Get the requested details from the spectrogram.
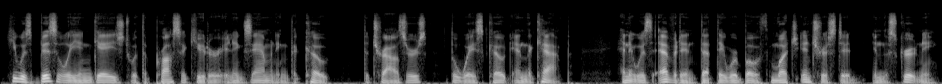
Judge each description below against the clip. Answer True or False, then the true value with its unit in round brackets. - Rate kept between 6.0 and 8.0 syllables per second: True (6.1 syllables/s)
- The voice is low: True (85 Hz)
